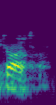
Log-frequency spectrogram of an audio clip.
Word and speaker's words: taught: H T এইচ টি, থট। তাহলে এখানে থট বলেন, টি এ ইউ জি এইচ টি উচ্চারণটা কি? থট।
